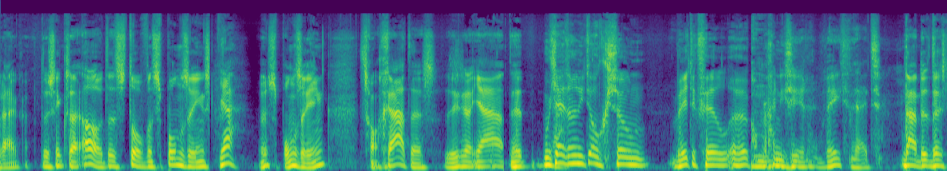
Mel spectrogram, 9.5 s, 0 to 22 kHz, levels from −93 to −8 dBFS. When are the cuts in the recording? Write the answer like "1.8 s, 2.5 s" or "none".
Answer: 2.1 s, 5.0 s, 7.5 s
